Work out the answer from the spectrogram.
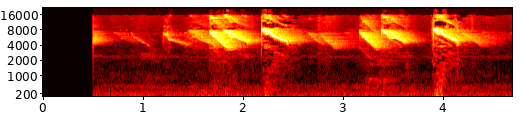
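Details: Female white-eye in breeding condition calling for a male, giving bright high-pitched chirps that sweep downward, several short bursts spaced irregularly, some doubled, over a faint low background hum.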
